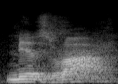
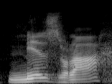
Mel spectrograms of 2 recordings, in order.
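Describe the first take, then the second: The two takes are said the same way.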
